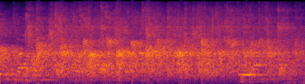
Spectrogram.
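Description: Classroom applause as pupils clap for a classmate stepping forward, a dense, loud burst of clapping held steady for a few seconds before easing slightly.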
